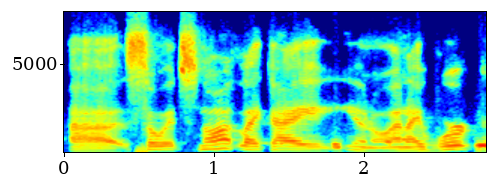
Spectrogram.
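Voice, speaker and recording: A woman in her late sixties with a deep voice, telling personal stories emphatically and acting out conversations. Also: measured pace, gravelly, fairly bright tone, rough recording. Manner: emphatic, acts out quoted exchanges. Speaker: roundtable panelist. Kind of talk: animated personal storytelling.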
